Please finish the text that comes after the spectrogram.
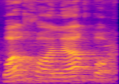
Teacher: Qalqalah apa? Sugra, kecil. Tapi harus dipantulkan. Pantulkannya dengan sifat isti'la.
